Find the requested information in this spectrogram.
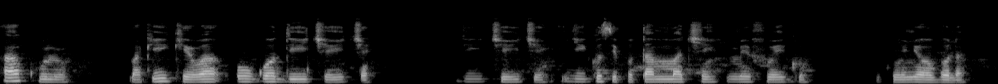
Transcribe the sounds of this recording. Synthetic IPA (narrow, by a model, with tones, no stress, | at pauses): a˦kʷu˨lu˨ | ma˨ki˦kʰe˨wa˦ʊ˦ɡʷɔ˦dɪ˦t͡ʃe˨i˦t͡ʃe˨ | dɪ˦i˦t͡ʃe˦i˦t͡ʃe˦i˦di˦ɡo˦sɪ˨pʊ˨ta˦m̩˦ma˦t͡ʃɪ˦m̩˦me˦fu˨e˦ɡo˨ | ŋ̩˨ko˨o˦ɲe˦ɔ˦bʊ˦la˦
